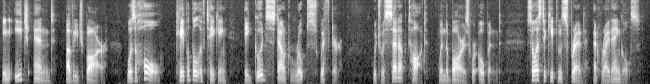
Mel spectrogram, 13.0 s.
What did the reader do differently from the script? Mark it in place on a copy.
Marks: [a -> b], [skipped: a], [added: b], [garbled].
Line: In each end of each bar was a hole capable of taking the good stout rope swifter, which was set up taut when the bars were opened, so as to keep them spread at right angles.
In each end of each bar was a hole capable of taking [the -> a] good stout rope swifter, which was set up taut when the bars were opened, so as to keep them spread at right angles.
